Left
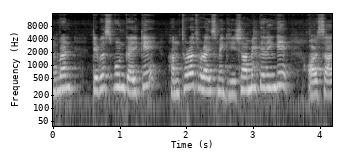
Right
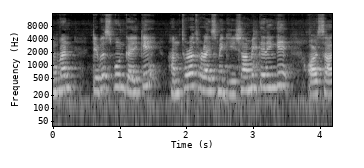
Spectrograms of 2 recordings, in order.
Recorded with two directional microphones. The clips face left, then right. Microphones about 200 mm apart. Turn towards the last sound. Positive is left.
turn(degrees=40)  # may be behind; listen again after turning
